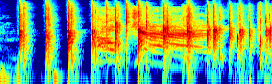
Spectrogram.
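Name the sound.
people clapping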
